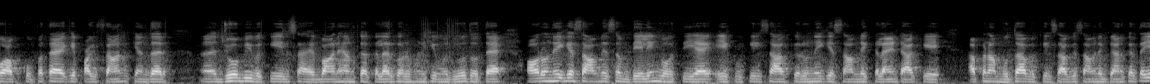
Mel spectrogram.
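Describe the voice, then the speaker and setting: A man's voice: medium pitch, a little mellow. A man with a Pakistani accent gives an explanatory law lecture, reading out clauses and then repeating and rephrasing them in a didactic way. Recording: clearly noisy recording with ambient sound.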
